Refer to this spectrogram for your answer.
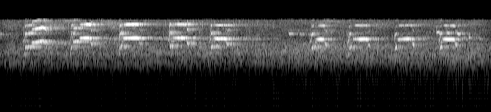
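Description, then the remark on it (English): A bald eagle gives a rapid series of high, thin, squeaky chattering calls, about ten short piping bursts in quick succession, clear with no talking. “And you're in luck because this week I'm talking about a bird found on the west coast, east coast, coast to coast, the majestic bald eagle.”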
